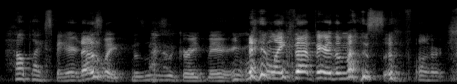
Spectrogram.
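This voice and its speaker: In an animated tone, a woman speaks with very wide pitch swings. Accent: American. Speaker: podcast co-host. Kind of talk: casual chat. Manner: animated storytelling.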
